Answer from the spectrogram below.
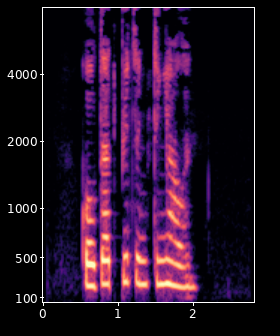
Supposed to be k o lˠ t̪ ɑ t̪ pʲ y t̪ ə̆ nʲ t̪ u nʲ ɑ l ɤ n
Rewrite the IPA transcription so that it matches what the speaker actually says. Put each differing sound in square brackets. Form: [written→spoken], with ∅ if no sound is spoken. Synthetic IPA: k o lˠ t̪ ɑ t̪ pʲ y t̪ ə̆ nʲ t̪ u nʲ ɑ l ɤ n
